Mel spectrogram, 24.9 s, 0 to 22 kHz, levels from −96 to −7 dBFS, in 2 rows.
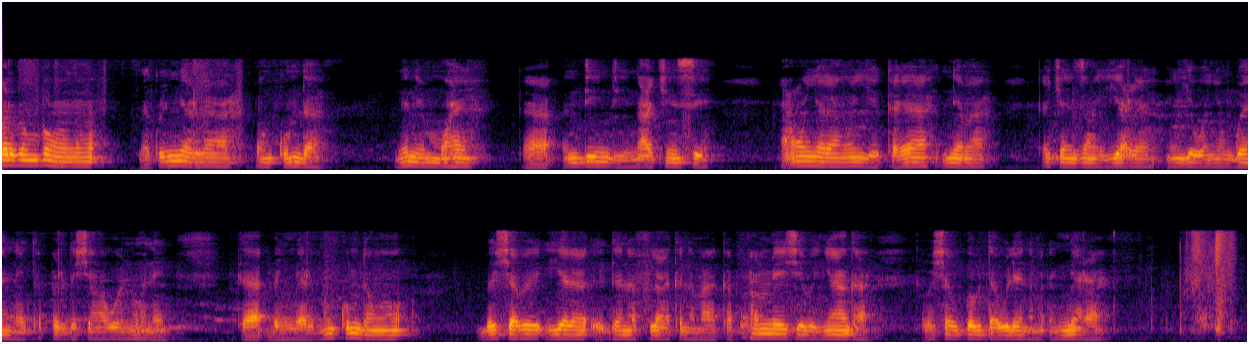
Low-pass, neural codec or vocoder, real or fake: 5.4 kHz; none; real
